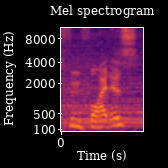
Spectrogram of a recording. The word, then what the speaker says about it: Foo Fighters: up to ask hey how you pronounce Foo Fighters is the emphasis on fool or fighters and Dave Grohl just to fight with him was like I think it's on fighters so Dave Roy this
